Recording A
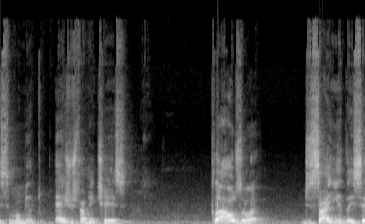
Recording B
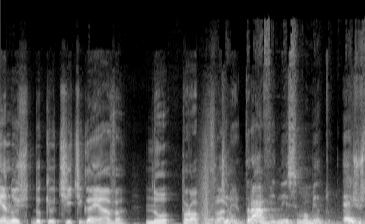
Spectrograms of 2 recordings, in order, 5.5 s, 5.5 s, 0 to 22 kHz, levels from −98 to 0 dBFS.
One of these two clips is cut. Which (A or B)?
B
